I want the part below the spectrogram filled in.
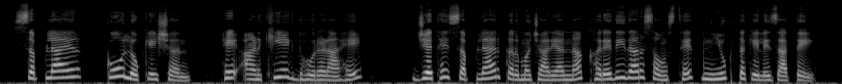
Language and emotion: Marathi, neutral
